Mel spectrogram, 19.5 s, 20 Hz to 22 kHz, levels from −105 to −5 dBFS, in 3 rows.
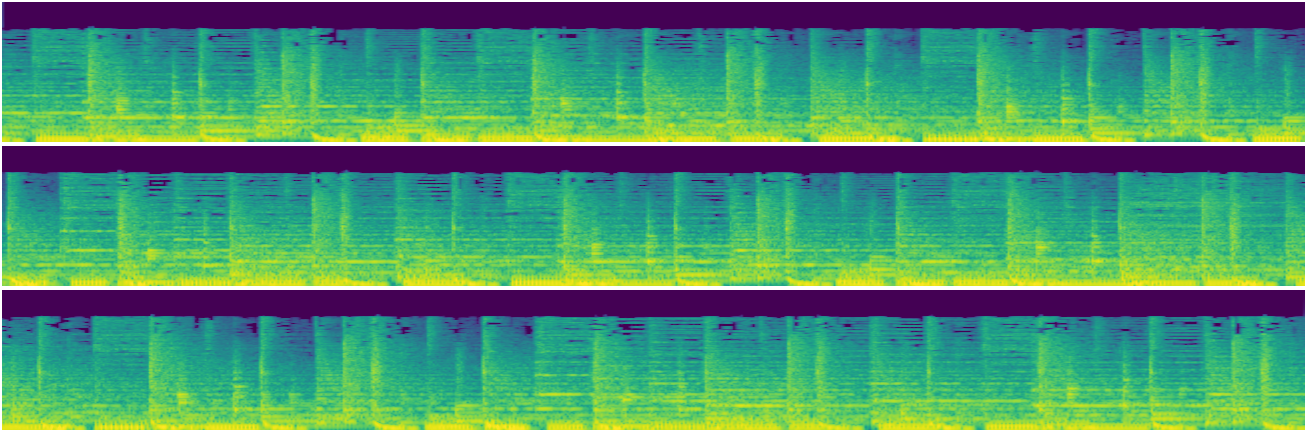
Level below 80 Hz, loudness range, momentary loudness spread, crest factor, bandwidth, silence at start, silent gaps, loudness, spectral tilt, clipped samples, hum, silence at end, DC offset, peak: -14 dBFS; 1 LU; 2 LU; 10 dB; 11.5 kHz; 0 s; none; -11 LUFS; -5.5 dB/octave; under 0.1%; none; 0 s; 0.3%; 0 dBFS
